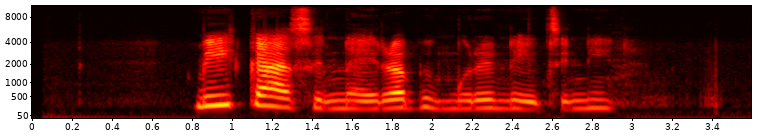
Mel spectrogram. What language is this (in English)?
Kalenjin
